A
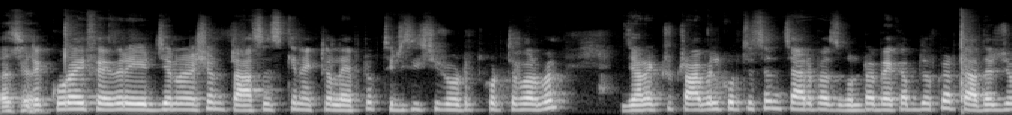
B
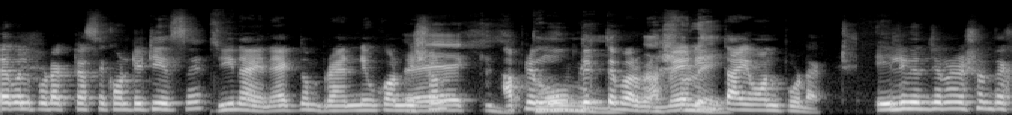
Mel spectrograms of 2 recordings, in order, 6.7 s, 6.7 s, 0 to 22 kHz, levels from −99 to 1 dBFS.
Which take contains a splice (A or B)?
B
